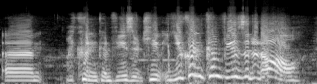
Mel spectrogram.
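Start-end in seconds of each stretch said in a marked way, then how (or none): 1.7-3.0 high, raised-voice taunt; taunting retort. Real, not acted. Gamer taunting the confusion room trainer, mocking outburst. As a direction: throw it back high and mocking.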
